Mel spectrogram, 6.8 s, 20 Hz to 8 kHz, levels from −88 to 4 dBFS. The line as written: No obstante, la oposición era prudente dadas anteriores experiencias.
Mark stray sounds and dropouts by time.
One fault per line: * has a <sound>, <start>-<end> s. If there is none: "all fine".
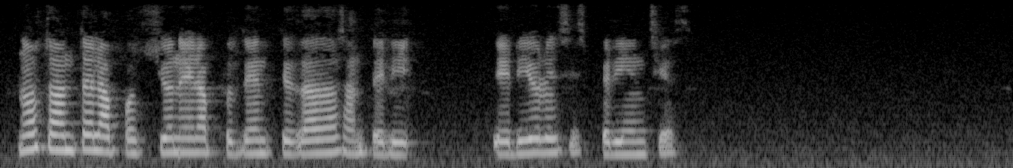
all fine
